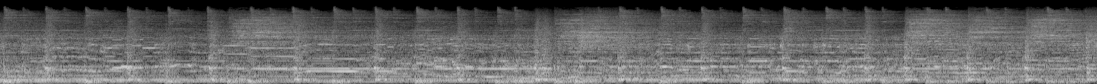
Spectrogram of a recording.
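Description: Live rock band playing an instrumental passage: distorted electric guitars, bass guitar and a drum kit keeping a steady beat, loud and continuous.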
